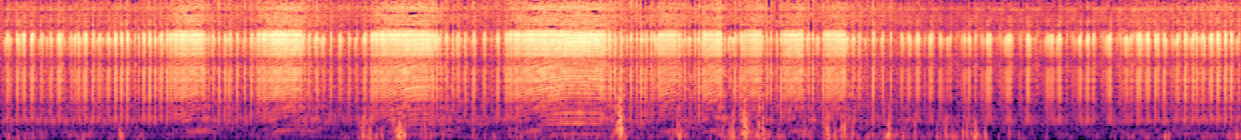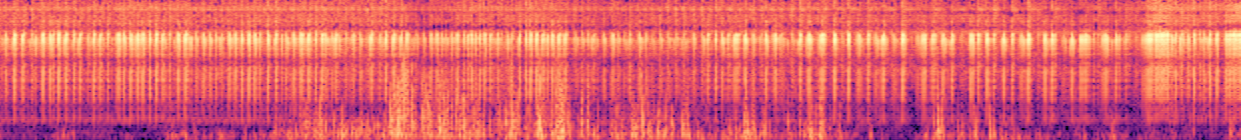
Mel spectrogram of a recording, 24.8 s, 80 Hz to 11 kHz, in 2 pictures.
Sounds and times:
Accelerating, revving, vroom: 1.7 - 8.6, 23.8 - 24.8.

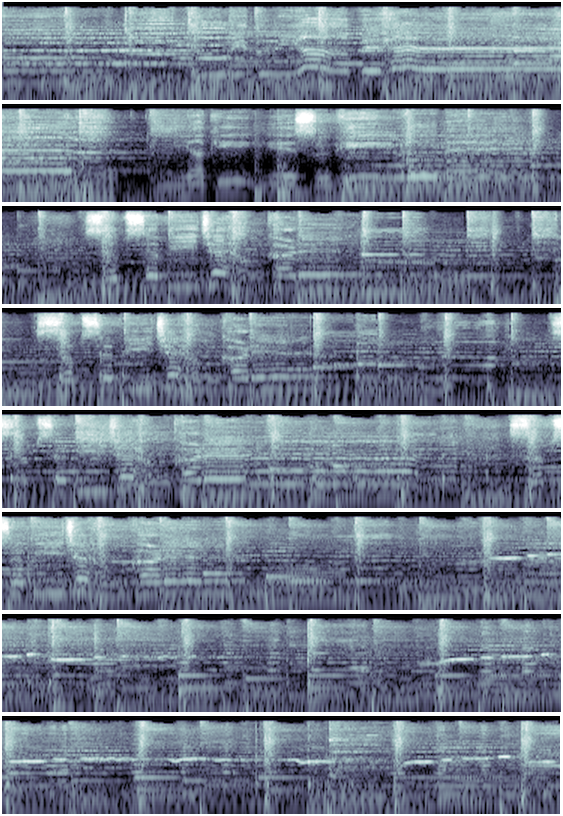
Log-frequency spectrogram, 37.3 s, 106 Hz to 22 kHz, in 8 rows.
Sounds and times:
Music: 0.0 - 37.2.

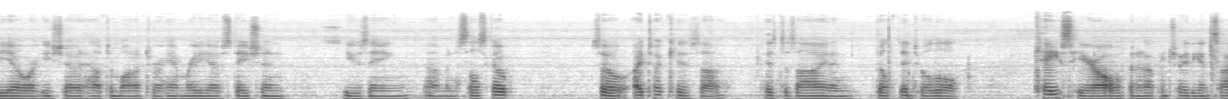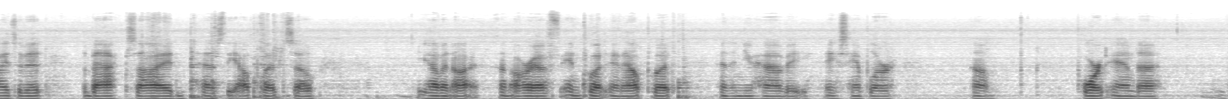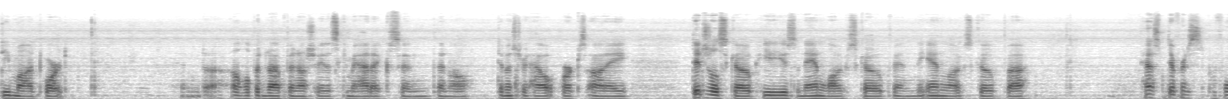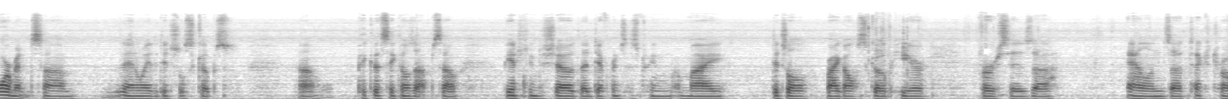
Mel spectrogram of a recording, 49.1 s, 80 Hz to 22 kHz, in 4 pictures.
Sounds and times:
Speech: 0.0 - 5.2, 5.9 - 9.6, 10.4 - 15.5, 16.4 - 21.3, 22.0 - 22.3, 23.0 - 25.3, 26.3 - 30.9, 31.5 - 34.9, 36.0 - 47.5, 48.1 - 49.1.

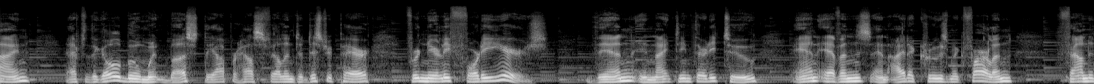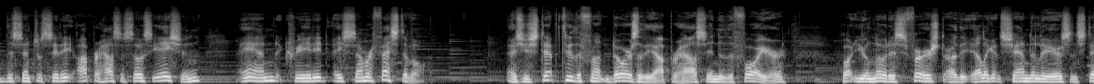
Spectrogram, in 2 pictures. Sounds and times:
Speech: 0.0 - 15.3, 16.0 - 18.8, 19.4 - 21.8
Music: 0.0 - 21.8.

